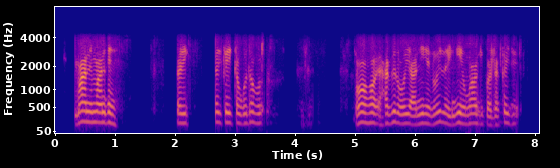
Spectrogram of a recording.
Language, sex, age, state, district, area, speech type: Manipuri, male, 45-60, Manipur, Kangpokpi, urban, conversation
